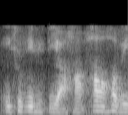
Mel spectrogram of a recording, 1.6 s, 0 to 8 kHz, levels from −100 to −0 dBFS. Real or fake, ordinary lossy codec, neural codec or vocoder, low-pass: real; AAC, 16 kbps; none; 7.2 kHz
